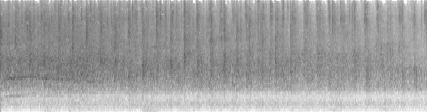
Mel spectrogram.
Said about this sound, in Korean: 환영의 박수 우리 한번 보내드릴게요.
